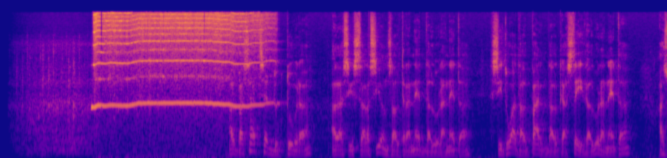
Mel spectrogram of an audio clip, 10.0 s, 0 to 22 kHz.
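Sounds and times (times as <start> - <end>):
miniature train rumbling and clicking: 0.1 - 4.2
train whistle: 1.4 - 4.3.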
